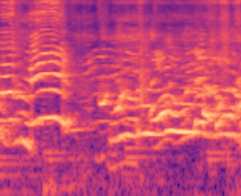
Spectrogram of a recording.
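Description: Several young people laughing, shrieking and cheering at once, high excited voices overlapping.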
